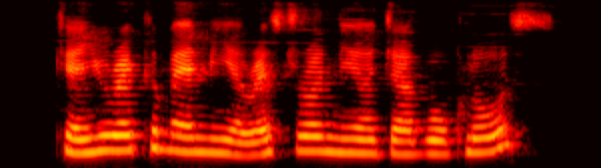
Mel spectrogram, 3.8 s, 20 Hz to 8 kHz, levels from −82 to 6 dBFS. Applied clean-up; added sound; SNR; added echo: neural mask model DeepFilterNet 3.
